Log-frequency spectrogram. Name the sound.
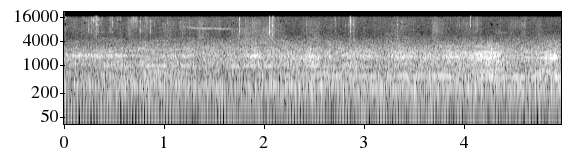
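helicopter flying overhead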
